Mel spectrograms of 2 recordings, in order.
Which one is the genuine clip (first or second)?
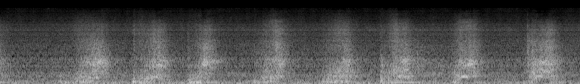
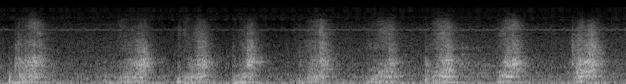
second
